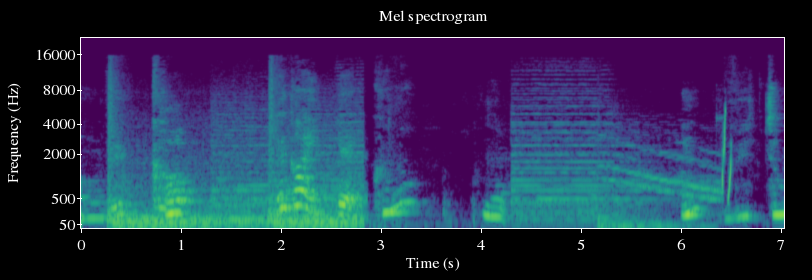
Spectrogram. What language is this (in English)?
Japanese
